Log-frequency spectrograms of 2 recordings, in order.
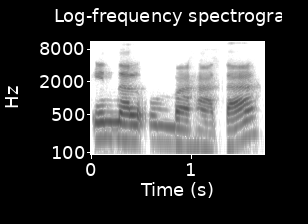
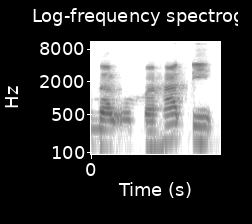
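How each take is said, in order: First: The last word ends with an 'a' vowel. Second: The last word ends with an 'i' vowel. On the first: The speaker calls it wrong. "tidak dibaca" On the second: The speaker calls it right. "tetapi ... bukan fathah tetapi kas kasroh"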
